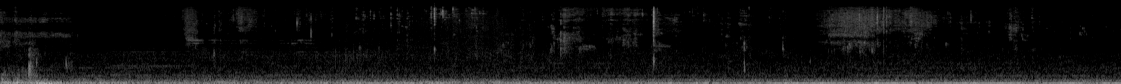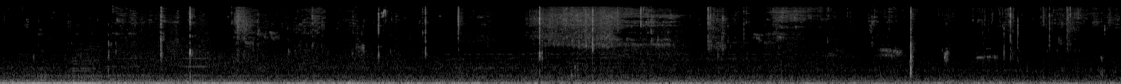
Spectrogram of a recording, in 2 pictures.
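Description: White radishes are pulled by hand from soft, moist potting soil in a container, giving quiet squishy tearing and crumbling sounds with small drips and rustles, close and low with no talk.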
